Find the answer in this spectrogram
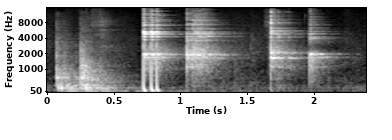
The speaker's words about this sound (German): Also, wir stoßen jetzt erstmal an. Prost.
